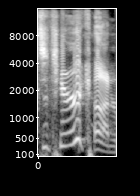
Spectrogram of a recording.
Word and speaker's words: Satyricon: You said Satyricon right.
